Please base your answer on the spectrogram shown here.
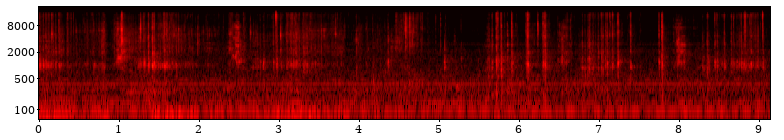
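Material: Soap.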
